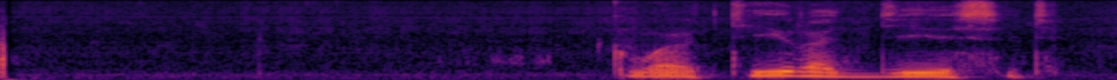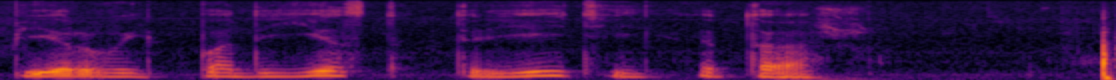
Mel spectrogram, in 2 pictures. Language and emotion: Russian, neutral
